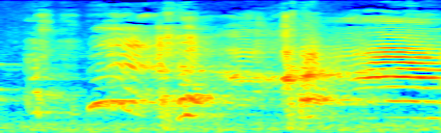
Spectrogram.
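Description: An infant crying out in a few short, high-pitched wails.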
